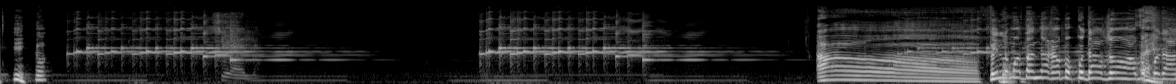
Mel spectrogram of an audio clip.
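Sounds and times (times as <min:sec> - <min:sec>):
speech: 0:00.0 - 0:00.6, 0:08.2 - 0:08.6, 0:09.9 - 0:11.7
electronic telephone ringtone jingle during outgoing call: 0:00.7 - 0:03.8, 0:04.8 - 0:07.8, 0:09.0 - 0:11.6.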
